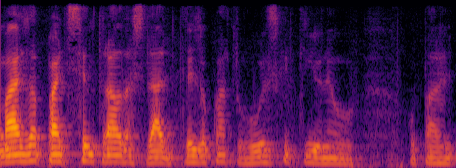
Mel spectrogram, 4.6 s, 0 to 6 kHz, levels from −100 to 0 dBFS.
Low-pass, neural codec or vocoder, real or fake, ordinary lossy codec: 5.4 kHz; none; real; none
